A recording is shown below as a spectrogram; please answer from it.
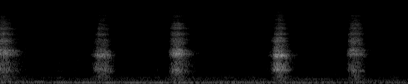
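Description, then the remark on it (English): Heavy breathing: five loud, airy breaths or gasps come in a steady rhythm about once per second, each a short breathy rush over a quiet background, with no talking. “You can already hear in my breathing that you're getting me close to the edge.”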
